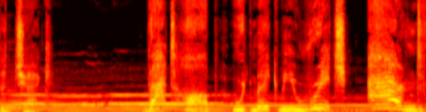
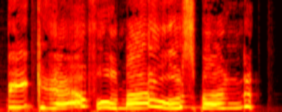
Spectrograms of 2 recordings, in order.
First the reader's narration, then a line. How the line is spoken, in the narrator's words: shouted the giantess from the castle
